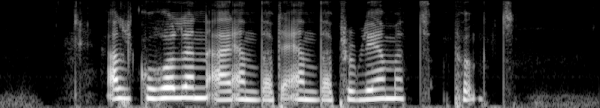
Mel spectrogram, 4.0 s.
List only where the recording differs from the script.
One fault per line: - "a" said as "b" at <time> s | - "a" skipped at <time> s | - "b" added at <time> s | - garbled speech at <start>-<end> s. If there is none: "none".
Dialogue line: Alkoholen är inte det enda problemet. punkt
- "inte" said as "enda" at 1.5 s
